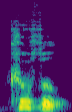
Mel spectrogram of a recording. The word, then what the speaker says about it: Khufu: god king of the old kingdom was named khufu pronounced phonetically fu so legend says this is a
